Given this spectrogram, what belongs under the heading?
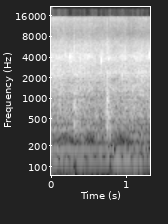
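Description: Potatoes frying in hot white oil in a wok, a close, steady crackling sizzle over a short stretch with no talking.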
